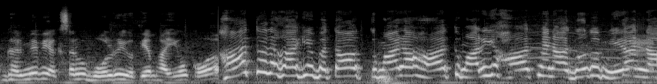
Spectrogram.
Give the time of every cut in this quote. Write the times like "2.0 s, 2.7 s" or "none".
2.2 s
